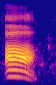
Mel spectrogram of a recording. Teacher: Yang ketiga, vokal rendah atau bawah yang dibentuk apabila rahang bawah diundurkan lagi sejauh-jauhnya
